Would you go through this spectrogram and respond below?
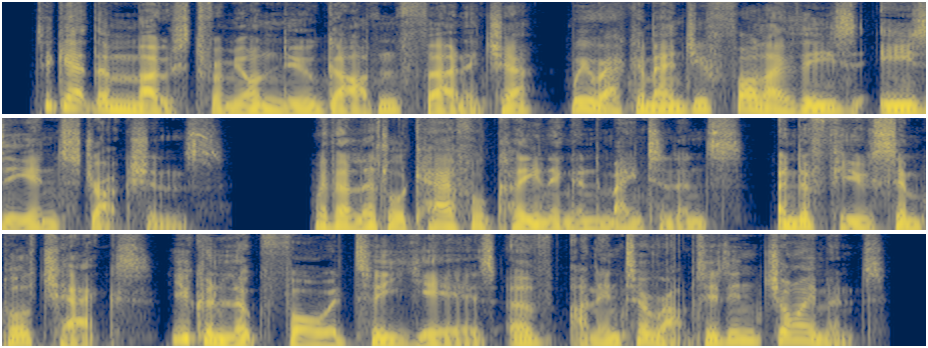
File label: garden furniture senior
